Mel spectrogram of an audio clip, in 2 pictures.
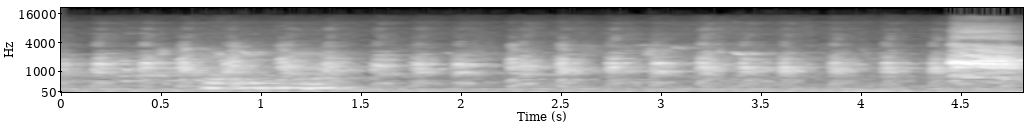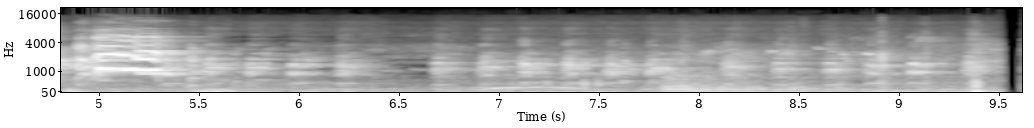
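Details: Chicken meeting a cat for the first time clucks in a fast, uneven stream of short pulses, then gives one loud, harsh squawk midway before the soft clucking resumes.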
